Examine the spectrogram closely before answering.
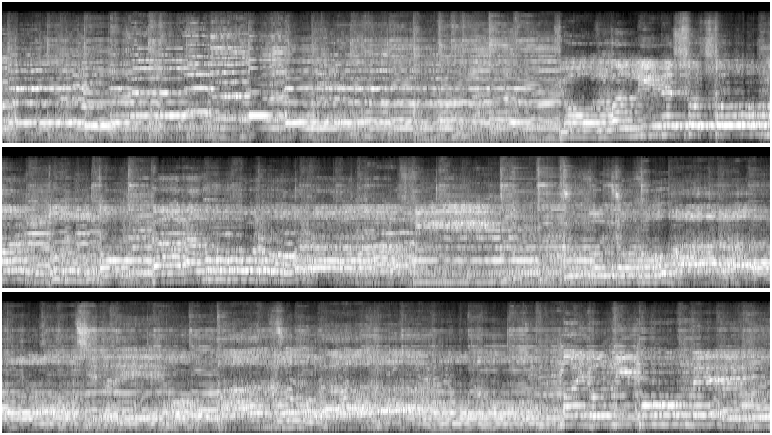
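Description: Cypriot traditional folk melody (a 'fonē') played live on violin and lute over a frame drum's steady beat. About seven seconds in, a man's voice enters, singing the melody with gliding, ornamented lines over the instruments.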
